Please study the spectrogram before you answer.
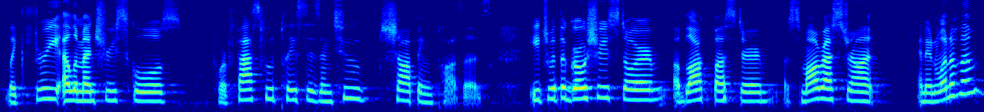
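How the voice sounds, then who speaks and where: A young woman from Hawaii performing a personal narrative at a recital, with playful asides and comic timing. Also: mid-range voice. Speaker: student presenter.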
